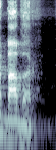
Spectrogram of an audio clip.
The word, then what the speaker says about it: Babur: Uzbekistan میں ازبک لوگ جو ہیں وہ بابر کا پروننسیشن کرتے ہیں بابر، اور وہ بابر لکھتے ہیں، وہ پروناؤنس کرتے ہیں بابر. اس لیے آپ دیکھیں گے کہ انگریزی کے پرانے ٹیکسٹ میں بابر ہر جگہ پہ BABUR لکھا ہوا ہے، چونکہ وہ بابر بولتے تھے اور بابر لکھا.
